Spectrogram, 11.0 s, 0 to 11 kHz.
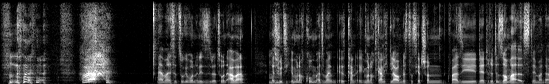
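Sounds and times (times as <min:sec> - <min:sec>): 
speech: 0:00.2 - 0:02.4, 0:03.1 - 0:10.9
person sneezing: 0:01.6 - 0:02.4.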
